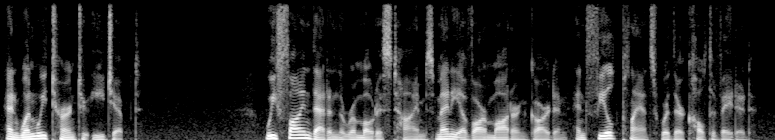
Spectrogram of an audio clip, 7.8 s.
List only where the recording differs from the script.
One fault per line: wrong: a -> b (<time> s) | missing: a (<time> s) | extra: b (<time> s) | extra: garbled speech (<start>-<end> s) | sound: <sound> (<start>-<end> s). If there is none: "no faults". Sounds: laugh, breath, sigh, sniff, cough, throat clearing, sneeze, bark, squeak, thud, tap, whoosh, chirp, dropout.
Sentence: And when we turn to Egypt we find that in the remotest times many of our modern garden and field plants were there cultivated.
no faults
